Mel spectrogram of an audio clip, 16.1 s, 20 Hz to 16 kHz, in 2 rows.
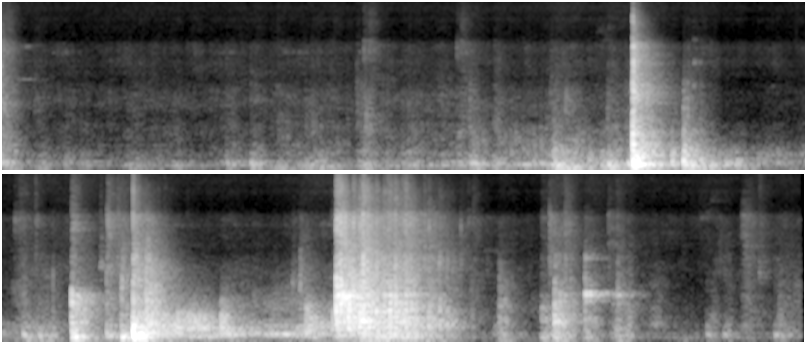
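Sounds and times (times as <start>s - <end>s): bowling ball thudding and rolling: 5.5s - 7.3s, 8.7s - 14.5s
bowling pins clattering: 8.8s - 12.8s.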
